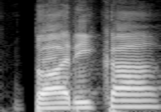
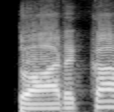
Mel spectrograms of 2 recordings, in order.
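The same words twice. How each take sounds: First: द्वारिका in three beats, with an added i; wrong pronunciation. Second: द्वारका with no i after r, "dvaar-kaa"; correct pronunciation. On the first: Teacher reading the faulty द्वारिका, mispronounced with extra i. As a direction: say "dvaa-ri-kaa" for द्वारिका. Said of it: "अशुद्ध है". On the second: Teacher giving students the right द्वारका, correctly pronounced. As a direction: run r straight into k in द्वारका. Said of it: "द्वारका होता है". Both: Shown as a demonstration.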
